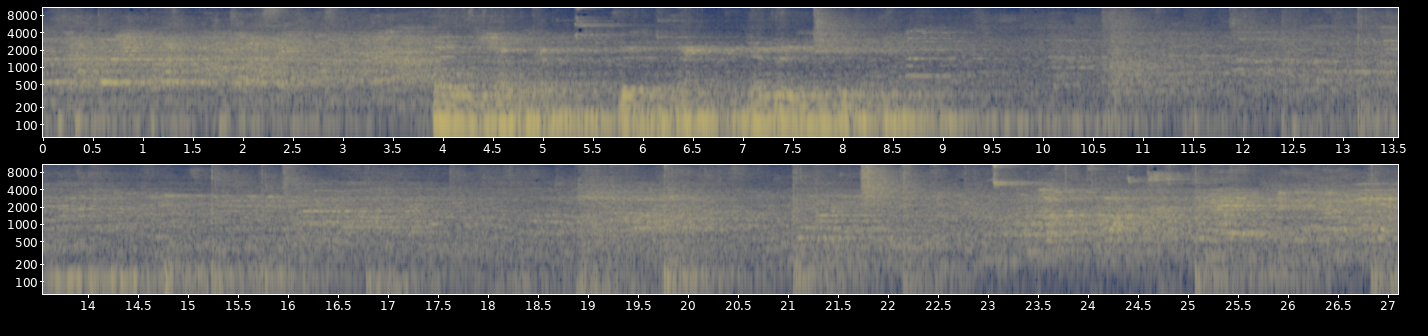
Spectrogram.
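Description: Players call out to each other from across an echoing hall.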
